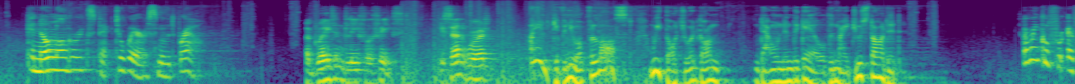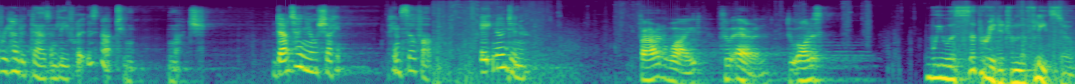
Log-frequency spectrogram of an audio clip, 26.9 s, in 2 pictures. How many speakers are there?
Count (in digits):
3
